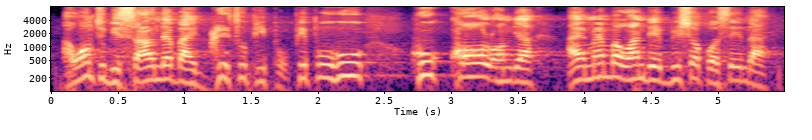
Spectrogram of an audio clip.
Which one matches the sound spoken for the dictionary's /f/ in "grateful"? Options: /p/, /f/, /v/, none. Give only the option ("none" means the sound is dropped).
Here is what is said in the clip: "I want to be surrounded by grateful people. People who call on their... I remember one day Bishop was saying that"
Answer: /p/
